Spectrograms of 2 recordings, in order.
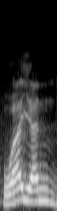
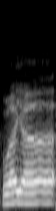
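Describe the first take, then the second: First: The n is pronounced fully and clearly. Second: The n is hidden and barely heard. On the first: The speaker calls it right. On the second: The speaker calls it wrong. "Dia tak juga sembunyi di antara nun dengan dengan hamzah"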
